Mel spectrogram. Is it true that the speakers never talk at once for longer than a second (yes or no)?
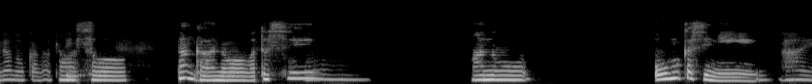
no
